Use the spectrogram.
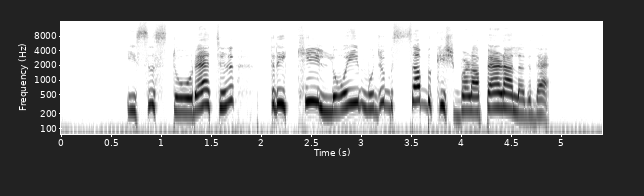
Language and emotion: Dogri, disgusted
